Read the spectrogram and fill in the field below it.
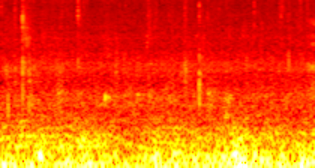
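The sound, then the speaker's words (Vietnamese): Steady rain patters throughout while a low, rumbling roll of thunder fills the background, continuous and moderately loud, with no voices present. “Mọi người nghe tiếng sấm không?”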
